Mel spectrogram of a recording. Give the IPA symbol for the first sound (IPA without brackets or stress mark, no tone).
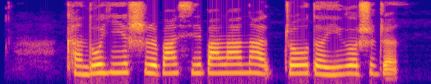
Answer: kʰ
